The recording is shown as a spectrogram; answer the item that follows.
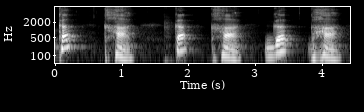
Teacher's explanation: the first line of the consonants, these are the guttural sounds, these are in the throat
